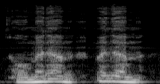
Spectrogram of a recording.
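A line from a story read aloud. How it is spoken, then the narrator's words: Ecstatic exclamation. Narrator (French): s'écria Barnabe, transporté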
